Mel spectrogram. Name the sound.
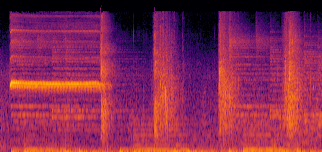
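whistle blown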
